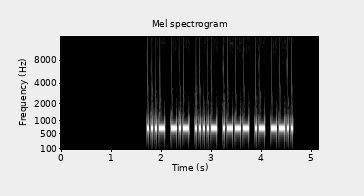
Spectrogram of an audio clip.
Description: Morse code, heard as a keyed tone, about 30 wpm, 700 Hz. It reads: VK4JAZ
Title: DXCC-100 Call Signs - 6 Characters - Repeated 3x - 30wpm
